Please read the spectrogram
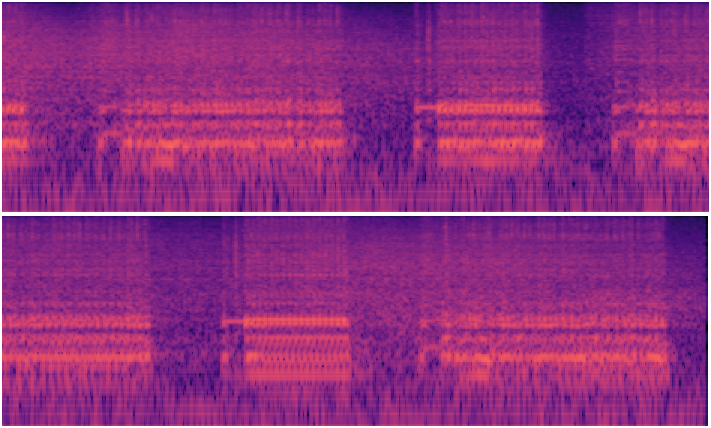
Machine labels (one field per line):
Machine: slide rail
